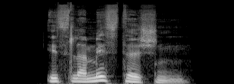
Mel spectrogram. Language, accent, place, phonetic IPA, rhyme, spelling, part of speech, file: German, Germany, Berlin, [ɪslaˈmɪstɪʃn̩], -ɪstɪʃn̩, islamistischen, adjective, De-islamistischen.ogg
- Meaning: inflection of islamistisch: 1. strong genitive masculine/neuter singular 2. weak/mixed genitive/dative all-gender singular 3. strong/weak/mixed accusative masculine singular 4. strong dative plural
